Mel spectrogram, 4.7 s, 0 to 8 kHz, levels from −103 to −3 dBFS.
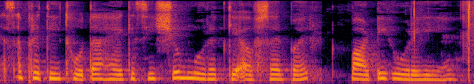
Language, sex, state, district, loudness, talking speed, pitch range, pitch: Hindi, female, Chandigarh, Chandigarh, -27 LUFS, 175 wpm, 170-195 Hz, 180 Hz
